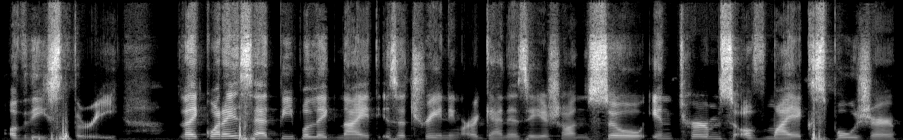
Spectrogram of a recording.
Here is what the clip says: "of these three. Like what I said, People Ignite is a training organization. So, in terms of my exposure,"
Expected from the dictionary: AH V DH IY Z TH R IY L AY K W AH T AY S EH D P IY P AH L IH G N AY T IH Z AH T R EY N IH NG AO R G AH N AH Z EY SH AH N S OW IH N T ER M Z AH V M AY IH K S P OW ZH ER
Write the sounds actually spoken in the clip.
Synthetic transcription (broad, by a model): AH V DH IY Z TH R IY L AY K W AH T AY S EH D P IY P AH L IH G N AY T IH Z AH T R EY N IH NG AO R G AH N AH Z EY SH AH N S OW IH N T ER M S AH V M AY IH K S P OW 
